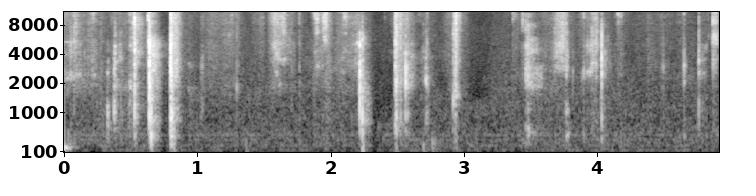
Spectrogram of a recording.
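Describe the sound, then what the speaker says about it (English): Tarot cards shuffled by hand, quiet dry riffling and slapping in short irregular bursts with pauses between, close and alone without talk. "And I'll shuffle for the 2023 card."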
